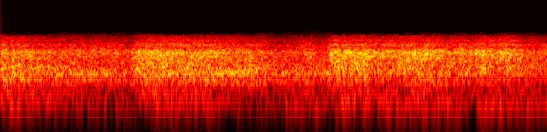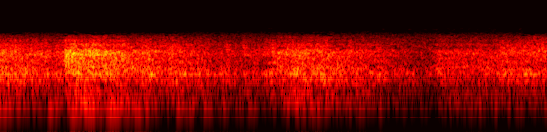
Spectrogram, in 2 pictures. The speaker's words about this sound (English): What Japanese tactics can stand against this cannonading,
